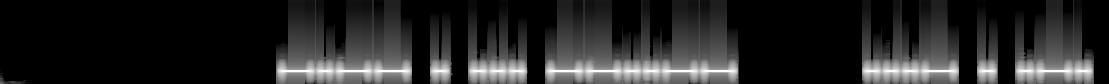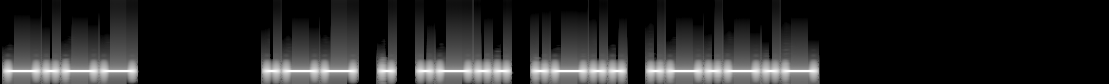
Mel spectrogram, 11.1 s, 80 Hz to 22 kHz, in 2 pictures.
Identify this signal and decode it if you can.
Morse code, heard as a keyed tone, about 25 wpm, 700 Hz. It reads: YES, VERY WELL.
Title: 2x Word-Spacing - Sentences from Top 500 Words - 25wpm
